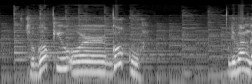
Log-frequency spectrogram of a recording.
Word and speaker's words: Goku: 5 is pronounced as Go, and 9 is pronounced as Q. So kapag pinagsama mo, magiging Goku. Ayan. Go and Q. So Goku or Goku.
